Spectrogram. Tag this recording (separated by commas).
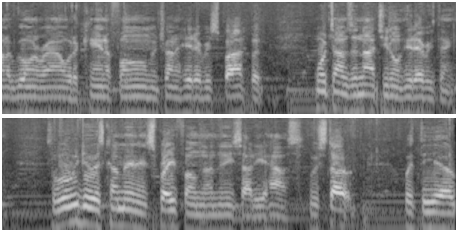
Spray, Speech, Music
